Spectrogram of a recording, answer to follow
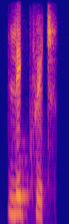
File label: "liquate", Indian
